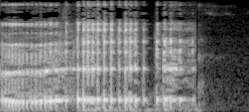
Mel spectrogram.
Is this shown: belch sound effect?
yes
